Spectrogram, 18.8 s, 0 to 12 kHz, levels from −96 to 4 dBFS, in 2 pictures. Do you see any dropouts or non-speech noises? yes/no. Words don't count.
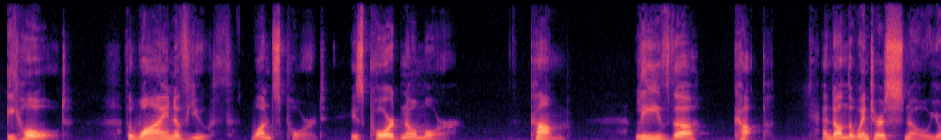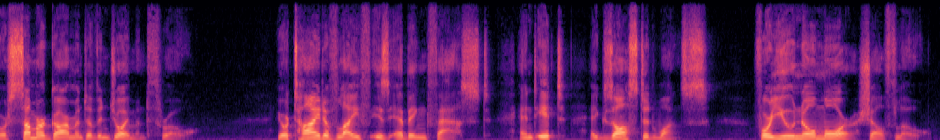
no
